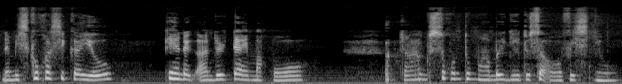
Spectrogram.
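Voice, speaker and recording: A woman's voice: medium pitch, normal speed, slightly rough, natural voice. An actress playing a sassy, attention-hungry young woman in a Filipino radio drama, teasing and pert. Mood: clingy, playful. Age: young adult.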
